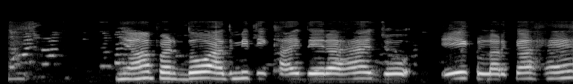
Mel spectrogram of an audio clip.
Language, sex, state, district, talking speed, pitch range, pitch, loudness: Hindi, female, Bihar, Sitamarhi, 125 wpm, 255-300 Hz, 275 Hz, -14 LUFS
